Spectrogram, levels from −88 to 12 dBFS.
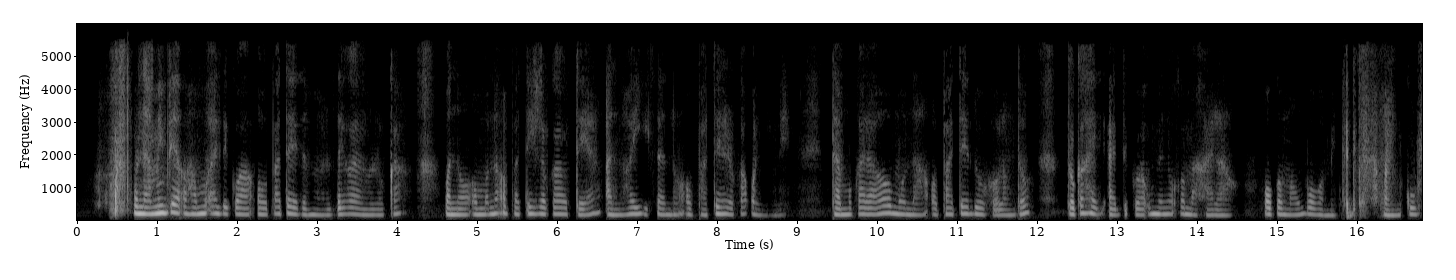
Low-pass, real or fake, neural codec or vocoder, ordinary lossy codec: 5.4 kHz; fake; codec, 16 kHz in and 24 kHz out, 0.9 kbps, LongCat-Audio-Codec, fine tuned four codebook decoder; AAC, 24 kbps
